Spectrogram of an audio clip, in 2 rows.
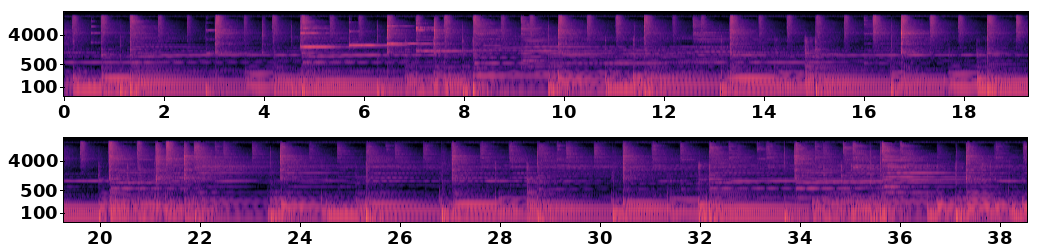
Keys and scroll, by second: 38.0 b.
